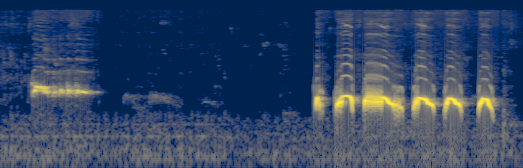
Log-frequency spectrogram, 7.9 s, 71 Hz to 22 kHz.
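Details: Local spotted dove of the kuk 3 variety, heard as a lure for breeding drive. A short quavering trill is followed by a pause, then a steady string of six deep, hollow coos.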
